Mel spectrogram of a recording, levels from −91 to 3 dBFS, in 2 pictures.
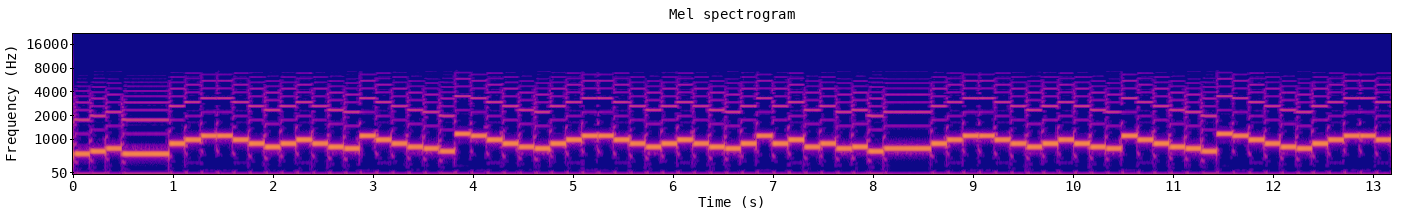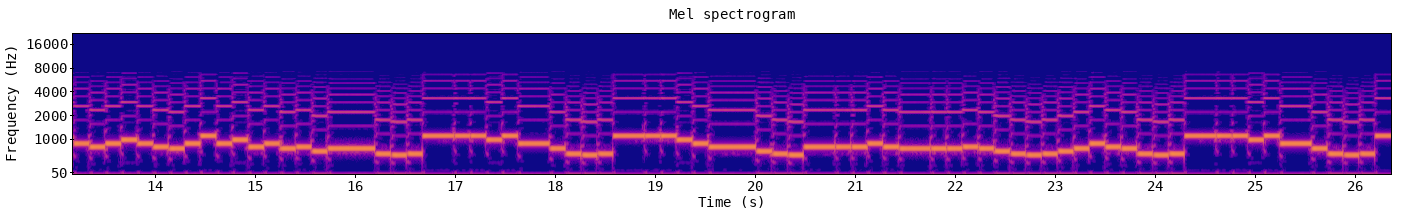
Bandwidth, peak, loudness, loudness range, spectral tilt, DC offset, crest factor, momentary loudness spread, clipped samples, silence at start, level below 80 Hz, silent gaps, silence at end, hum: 7.4 kHz; -22 dBFS; -28 LUFS; 0 LU; -1 dB/octave; under 0.1%; 6 dB; 1 LU; under 0.1%; 0 s; -64 dBFS; none; 0 s; none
